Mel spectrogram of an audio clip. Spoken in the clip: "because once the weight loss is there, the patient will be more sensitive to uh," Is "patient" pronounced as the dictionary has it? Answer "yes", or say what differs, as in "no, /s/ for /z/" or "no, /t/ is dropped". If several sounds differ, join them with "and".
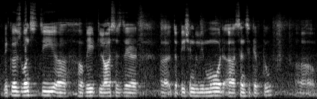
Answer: yes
